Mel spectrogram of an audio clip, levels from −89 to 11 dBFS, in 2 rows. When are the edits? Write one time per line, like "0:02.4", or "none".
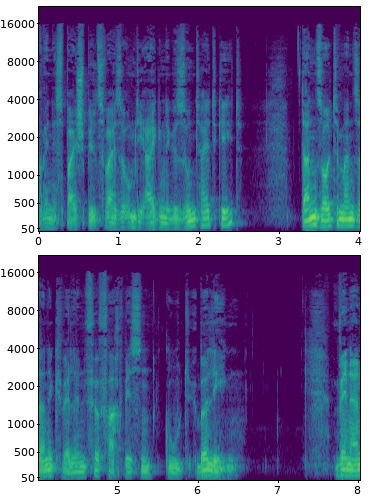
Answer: none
